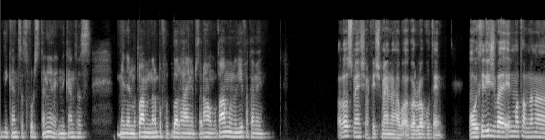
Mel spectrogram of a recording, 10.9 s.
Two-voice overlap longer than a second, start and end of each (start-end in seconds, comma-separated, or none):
none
